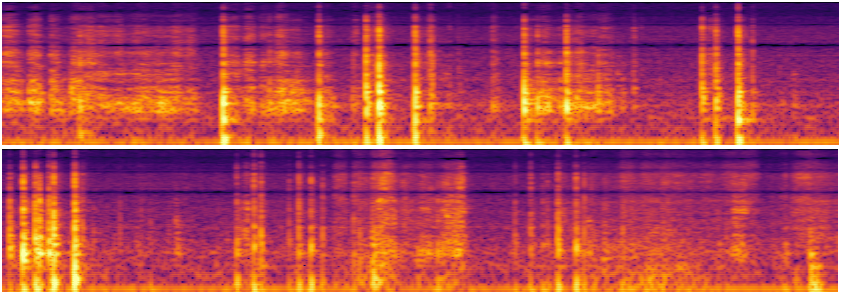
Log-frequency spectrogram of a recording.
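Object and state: Cardboard tissue box tapped and scratched with nails.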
